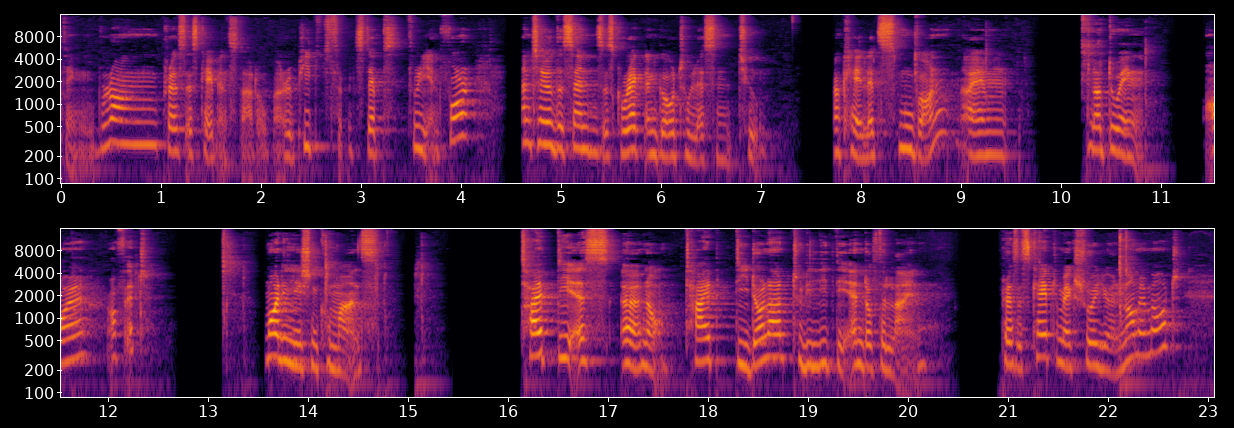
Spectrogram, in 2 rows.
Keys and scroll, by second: 9.7-14.4 typing, 21.4 Escape.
